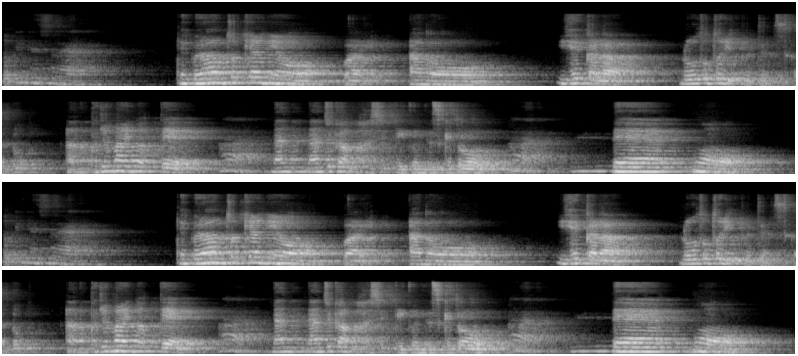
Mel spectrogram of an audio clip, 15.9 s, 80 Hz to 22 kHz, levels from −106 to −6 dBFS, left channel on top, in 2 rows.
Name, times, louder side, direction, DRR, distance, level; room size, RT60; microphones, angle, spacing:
voice 1, 0.1-0.9 10.1-10.4 13.0-13.3 13.6-14.2 14.6-14.7, equal, 60° right, -1 dB, 5.7 m, -42 dB
voice 2, 1.7-3.7 4.1-4.8 5.5-6.2 6.8-8.2 8.6-9.8 10.6-12.8 14.0-15.3, right 1 dB, 90° right, 0 dB, 8.0 m, -28 dB
26.0 x 22.5 x 6.9 m, 1.2 s
head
